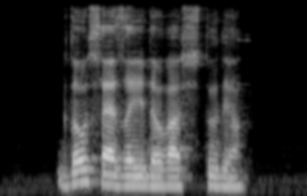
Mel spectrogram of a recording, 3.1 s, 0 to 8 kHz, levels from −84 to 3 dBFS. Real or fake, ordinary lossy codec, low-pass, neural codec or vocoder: fake; none; 7.2 kHz; codec, 44.1 kHz, 7.8 kbps, Pupu-Codec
